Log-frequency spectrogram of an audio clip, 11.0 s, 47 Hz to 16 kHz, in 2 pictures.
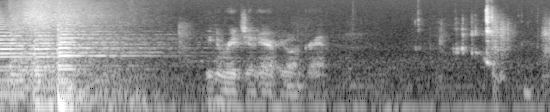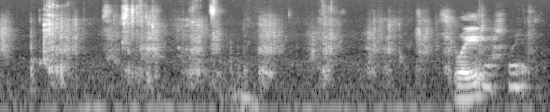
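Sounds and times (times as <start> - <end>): people crunching tortilla chips: 4.4 - 11.0.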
